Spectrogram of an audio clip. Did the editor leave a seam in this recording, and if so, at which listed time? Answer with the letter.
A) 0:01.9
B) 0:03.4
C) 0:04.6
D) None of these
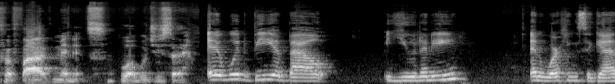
A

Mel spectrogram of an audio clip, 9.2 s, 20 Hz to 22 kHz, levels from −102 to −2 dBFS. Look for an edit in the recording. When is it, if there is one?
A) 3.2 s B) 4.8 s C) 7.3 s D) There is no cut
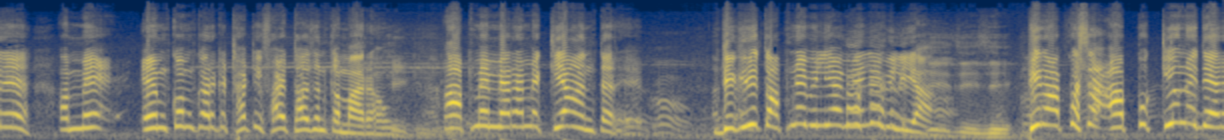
D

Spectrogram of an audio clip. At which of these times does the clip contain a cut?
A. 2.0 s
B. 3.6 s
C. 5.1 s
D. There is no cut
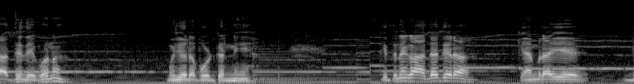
B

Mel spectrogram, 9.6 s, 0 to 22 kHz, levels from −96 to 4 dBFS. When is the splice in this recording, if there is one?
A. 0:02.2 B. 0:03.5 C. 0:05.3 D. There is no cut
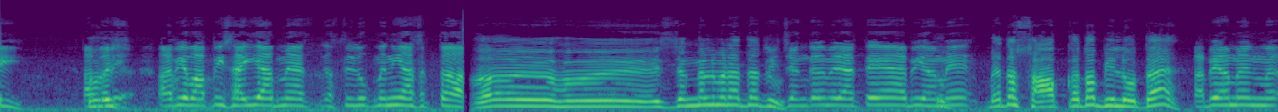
B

